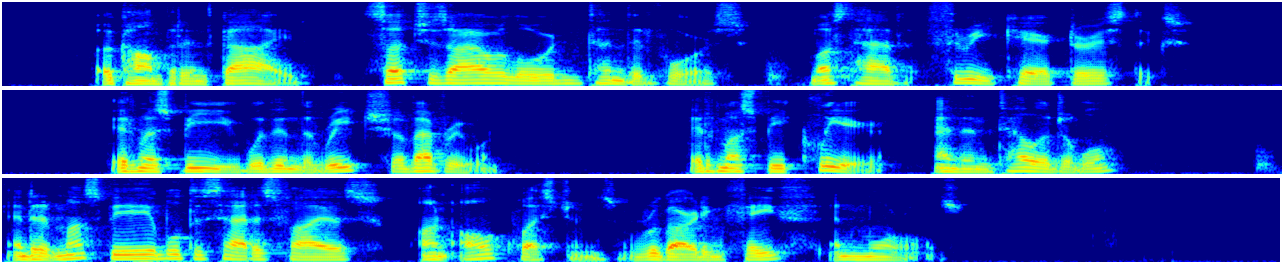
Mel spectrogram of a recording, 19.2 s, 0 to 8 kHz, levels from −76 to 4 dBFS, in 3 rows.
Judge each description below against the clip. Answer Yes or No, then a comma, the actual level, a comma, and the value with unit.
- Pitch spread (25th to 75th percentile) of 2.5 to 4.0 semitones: Yes, average, 2.8 semitones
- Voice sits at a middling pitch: No, low, 110 Hz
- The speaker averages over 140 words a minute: No, slow, 135 wpm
